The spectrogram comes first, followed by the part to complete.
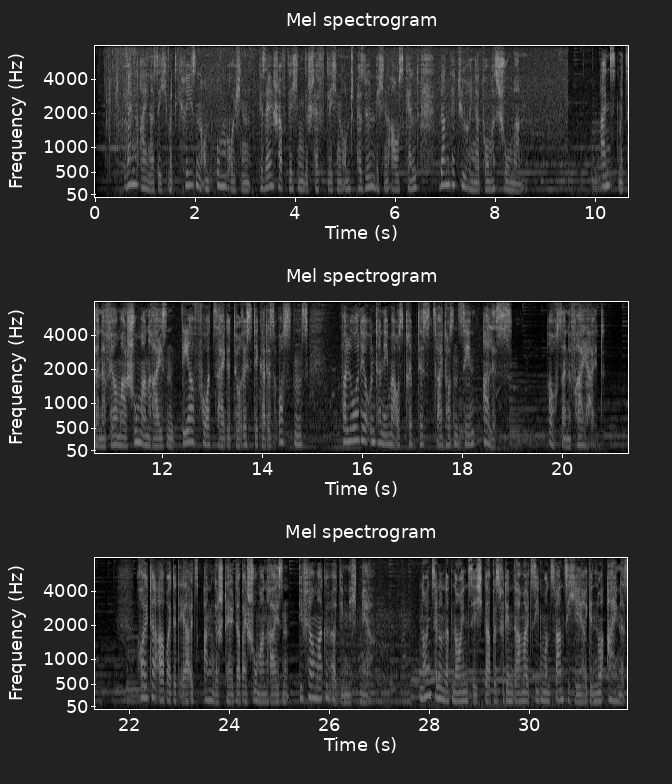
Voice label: kommentar; umbrueche

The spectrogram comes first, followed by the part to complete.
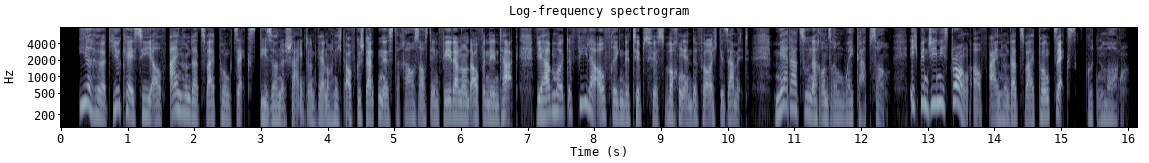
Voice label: reporterin voiceover

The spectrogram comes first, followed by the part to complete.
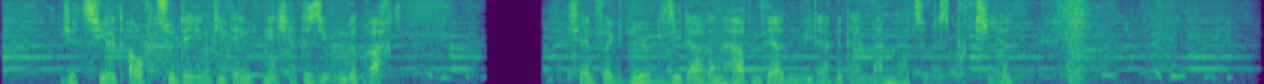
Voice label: trauer

